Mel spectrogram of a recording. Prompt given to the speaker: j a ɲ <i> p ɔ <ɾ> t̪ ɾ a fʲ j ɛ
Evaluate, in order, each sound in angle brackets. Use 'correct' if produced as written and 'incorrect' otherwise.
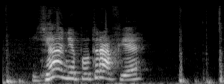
incorrect, incorrect

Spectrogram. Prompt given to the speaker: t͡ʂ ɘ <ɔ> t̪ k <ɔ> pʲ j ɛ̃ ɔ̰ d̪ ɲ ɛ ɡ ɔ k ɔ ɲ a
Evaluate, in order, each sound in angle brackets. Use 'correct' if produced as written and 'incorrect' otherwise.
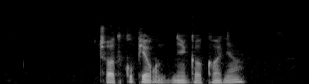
correct, incorrect

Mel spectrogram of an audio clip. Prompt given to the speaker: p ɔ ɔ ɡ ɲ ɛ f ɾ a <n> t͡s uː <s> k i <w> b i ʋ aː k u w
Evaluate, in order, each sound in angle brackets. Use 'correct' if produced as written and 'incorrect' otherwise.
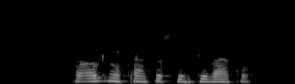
correct, correct, incorrect

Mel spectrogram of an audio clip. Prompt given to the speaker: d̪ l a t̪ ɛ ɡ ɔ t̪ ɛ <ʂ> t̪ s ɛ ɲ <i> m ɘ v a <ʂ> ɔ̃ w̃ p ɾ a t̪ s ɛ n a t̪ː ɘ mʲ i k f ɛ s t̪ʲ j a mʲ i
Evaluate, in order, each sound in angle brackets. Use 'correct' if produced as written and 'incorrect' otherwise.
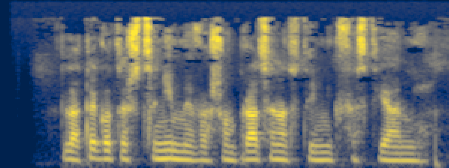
correct, correct, correct

